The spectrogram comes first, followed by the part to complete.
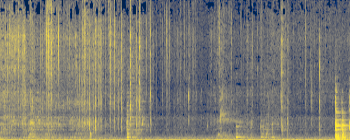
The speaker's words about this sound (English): Okay, now flip the egg over, we're almost ready to plate them.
